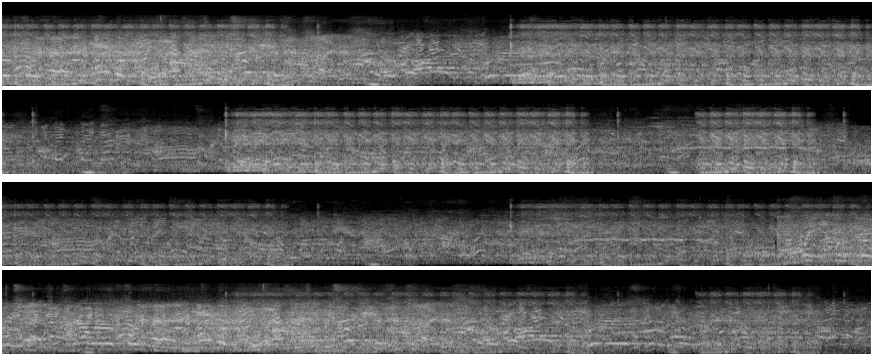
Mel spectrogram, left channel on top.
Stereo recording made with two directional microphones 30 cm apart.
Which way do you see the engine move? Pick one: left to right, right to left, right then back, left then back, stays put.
stays put.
